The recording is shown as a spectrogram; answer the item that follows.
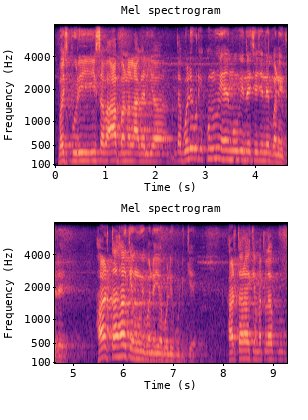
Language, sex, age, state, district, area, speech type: Maithili, male, 18-30, Bihar, Supaul, rural, spontaneous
